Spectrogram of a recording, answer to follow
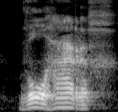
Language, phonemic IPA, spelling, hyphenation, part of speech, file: Dutch, /ˈʋɔlˌɦaː.rəx/, wolharig, wol‧ha‧rig, adjective, Nl-wolharig.ogg
- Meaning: 1. woolly, having woolly fur hairs 2. densely hairy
